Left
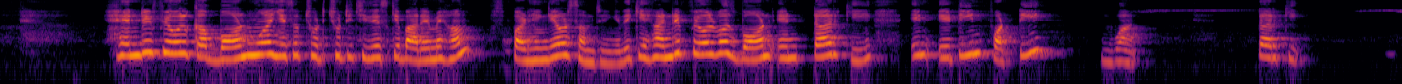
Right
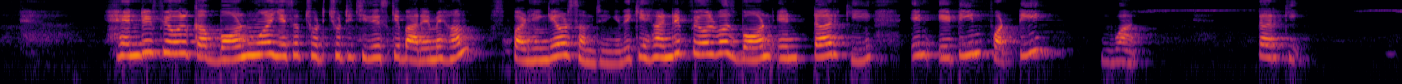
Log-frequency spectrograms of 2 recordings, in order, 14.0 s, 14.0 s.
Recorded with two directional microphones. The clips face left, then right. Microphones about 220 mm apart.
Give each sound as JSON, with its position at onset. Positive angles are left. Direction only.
{"t": 0.2, "sound": "a sound", "side_deg": 45}
{"t": 1.0, "sound": "speech", "side_deg": 45}
{"t": 12.5, "sound": "a woman's voice", "side_deg": 40}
